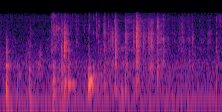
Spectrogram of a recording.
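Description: A man gulping water from a plastic bottle: a few faint swallows and small clicks spread over the first three seconds, quieter near the end.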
